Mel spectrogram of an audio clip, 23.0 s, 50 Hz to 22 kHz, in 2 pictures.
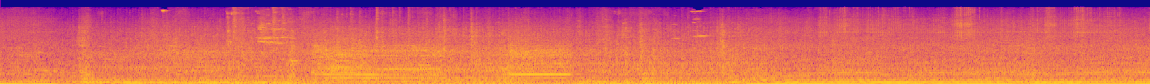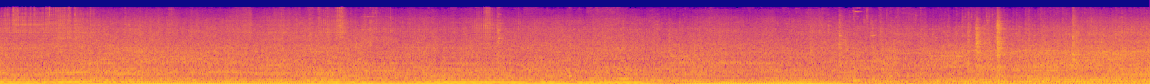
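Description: Ursus 914 tractor's diesel engine running steadily under load, heard from inside the cab, with scattered knocks and rattles.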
